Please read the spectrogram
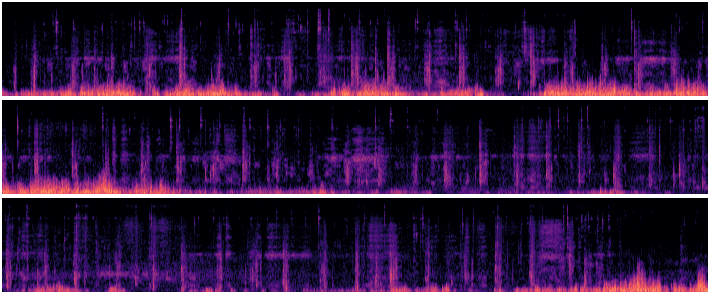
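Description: Footsteps crunching along a dry dirt trail, a steady run of short steps. Loud low rumbling gusts, wind buffeting the microphone, swell over the first dozen seconds and come back at the end.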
